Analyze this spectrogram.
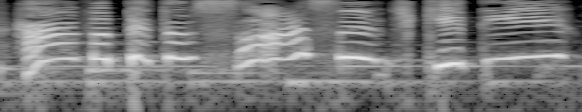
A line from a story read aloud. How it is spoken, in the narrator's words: He screeched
